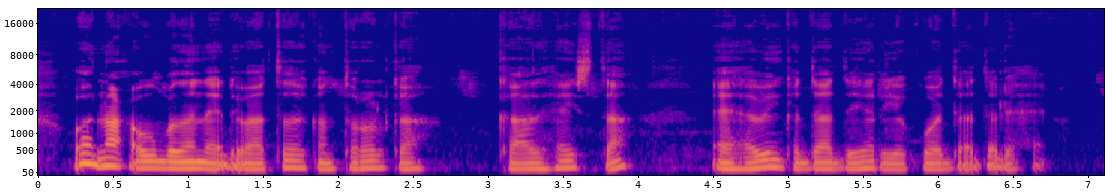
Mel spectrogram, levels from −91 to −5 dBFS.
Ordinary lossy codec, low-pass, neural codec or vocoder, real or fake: none; none; none; real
